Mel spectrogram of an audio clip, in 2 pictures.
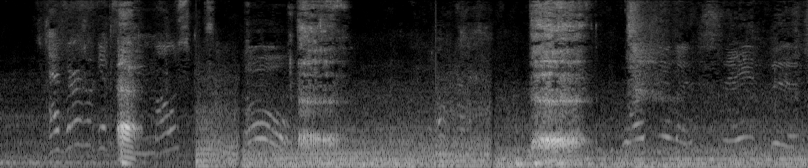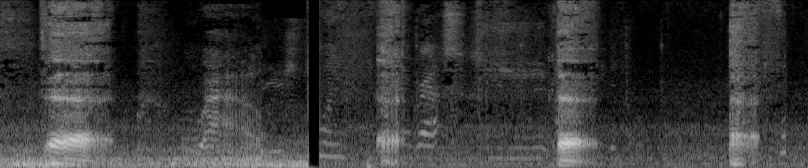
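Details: Several loud, drawn-out belches spaced through a burping compilation, with background music and some talk; repeated burping.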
